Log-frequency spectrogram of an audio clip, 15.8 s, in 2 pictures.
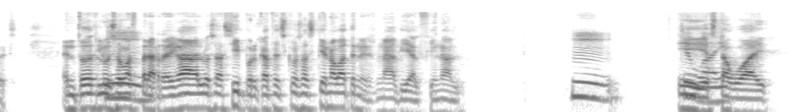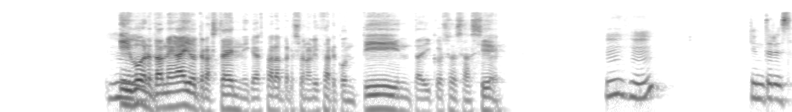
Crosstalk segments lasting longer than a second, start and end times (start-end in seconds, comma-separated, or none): none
